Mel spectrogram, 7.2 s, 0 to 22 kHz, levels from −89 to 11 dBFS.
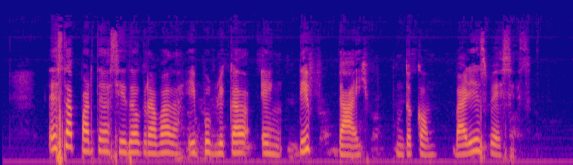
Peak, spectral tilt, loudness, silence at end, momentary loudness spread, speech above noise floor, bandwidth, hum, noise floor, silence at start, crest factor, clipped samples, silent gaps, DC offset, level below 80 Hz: -2 dBFS; -5 dB/octave; -20 LUFS; 0.7 s; 13 LU; 32 dB; 15.5 kHz; none; -52 dBFS; 0.6 s; 18 dB; under 0.1%; none; under 0.1%; -44 dBFS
